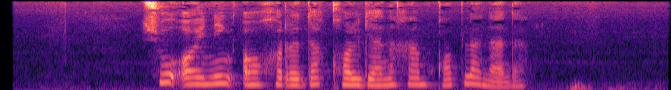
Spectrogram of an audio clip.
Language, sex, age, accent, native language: Uzbek, female, 35+, Andijon, Uzbek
